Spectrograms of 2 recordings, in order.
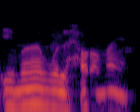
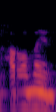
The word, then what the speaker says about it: Imamul Haramain: ini gelar bagi beliau jadi bacanya gitu Imamul Haramain Bukan al-imamul haromain tapi image al-haramain yaitu Abdul Malik IBN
